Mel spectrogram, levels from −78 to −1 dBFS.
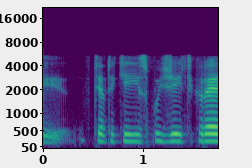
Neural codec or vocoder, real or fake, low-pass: codec, 16 kHz, 0.8 kbps, ZipCodec; fake; 5.4 kHz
